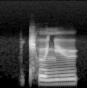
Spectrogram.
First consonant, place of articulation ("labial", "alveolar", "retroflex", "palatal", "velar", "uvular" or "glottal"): palatal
